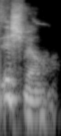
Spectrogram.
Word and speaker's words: Ishmael: you really say it it's Ishmael in English Okay and Ishmael I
